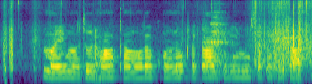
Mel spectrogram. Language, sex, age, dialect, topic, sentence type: Chhattisgarhi, male, 18-24, Western/Budati/Khatahi, banking, question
